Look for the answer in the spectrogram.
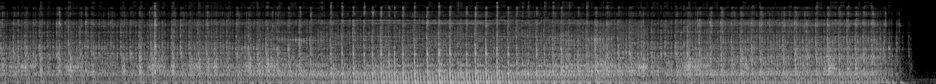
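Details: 1980s Cruise N Carry outboard after sitting about 20 years and then getting a carb clean and fresh gas. The two-stroke rattle swells smoothly as the throttle opens, holds steady, then stops cleanly at shutoff; it runs properly.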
